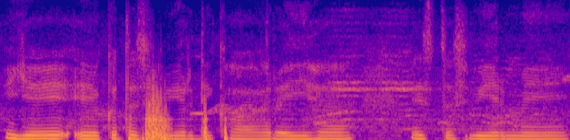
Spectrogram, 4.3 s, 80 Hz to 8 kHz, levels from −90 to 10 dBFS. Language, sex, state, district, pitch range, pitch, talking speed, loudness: Hindi, male, Punjab, Fazilka, 175-190 Hz, 180 Hz, 125 wpm, -20 LUFS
